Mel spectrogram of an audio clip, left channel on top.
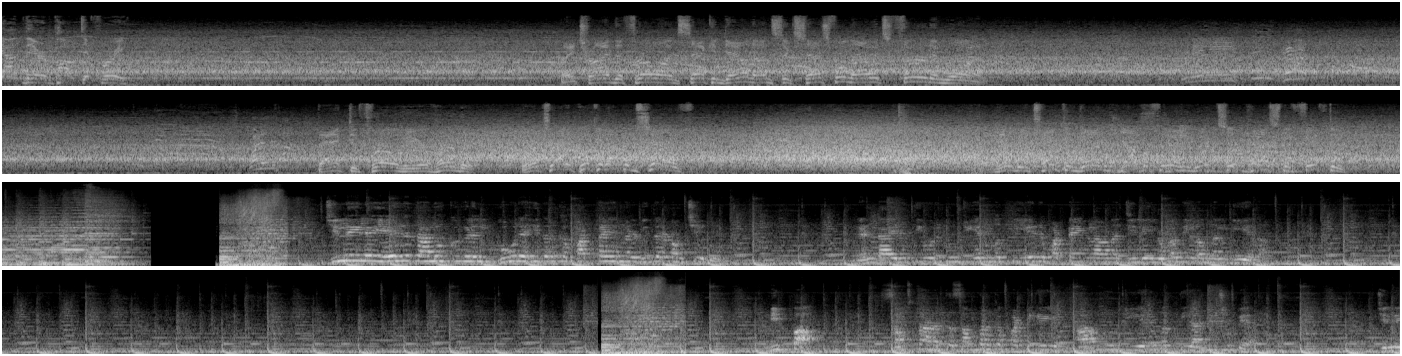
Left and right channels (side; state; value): both; different; correlation 0.00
